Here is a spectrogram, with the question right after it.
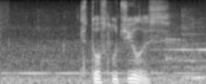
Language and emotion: Russian, neutral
